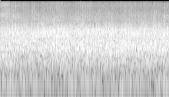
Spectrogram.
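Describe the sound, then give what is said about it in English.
An audience claps together to give thanks to God during a sermon. The sound is a full, even wash of many hands, sustained at a constant level throughout. “That calls for a clapping. Everybody should thank God for that.”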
